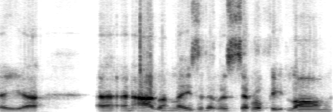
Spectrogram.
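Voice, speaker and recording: Speaking with an Australian accent at a medium pitch, a man has a bright, sharp tone and fairly even intonation over a quiet background. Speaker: company scientist. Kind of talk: webinar presentation. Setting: webinar call.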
